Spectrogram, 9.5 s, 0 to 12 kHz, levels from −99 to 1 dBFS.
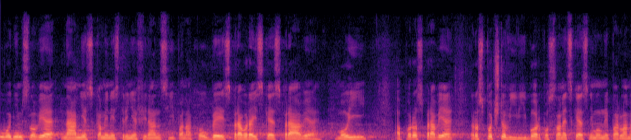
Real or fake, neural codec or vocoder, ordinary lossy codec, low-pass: real; none; AAC, 64 kbps; 10.8 kHz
